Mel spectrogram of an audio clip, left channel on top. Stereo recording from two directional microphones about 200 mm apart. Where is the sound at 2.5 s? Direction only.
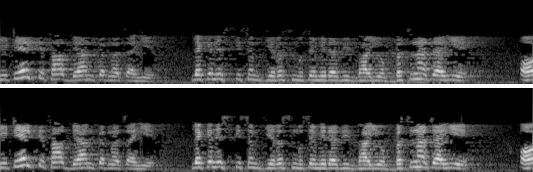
30° right (ahead or behind).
